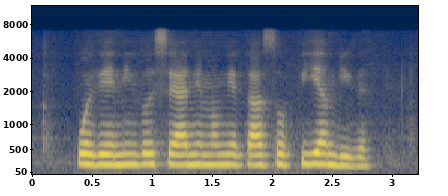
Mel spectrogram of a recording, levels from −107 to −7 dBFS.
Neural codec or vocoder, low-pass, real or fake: codec, 16 kHz, 0.3 kbps, FocalCodec; 7.2 kHz; fake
